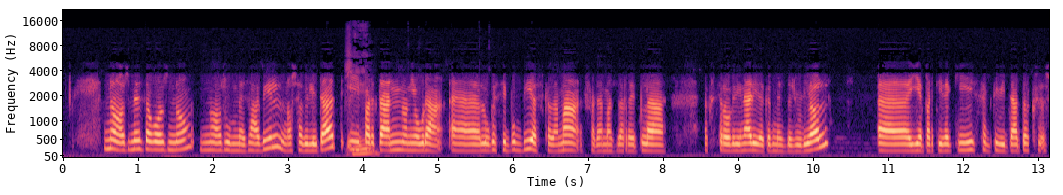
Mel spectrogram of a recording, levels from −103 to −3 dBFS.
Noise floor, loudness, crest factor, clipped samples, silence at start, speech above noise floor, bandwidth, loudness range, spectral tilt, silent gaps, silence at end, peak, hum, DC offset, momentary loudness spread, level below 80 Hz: -64 dBFS; -21 LUFS; 18 dB; under 0.1%; 0.35 s; 44 dB; 6.6 kHz; 2 LU; -7 dB/octave; none; 0.05 s; -4 dBFS; none; under 0.1%; 9 LU; -66 dBFS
